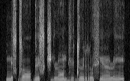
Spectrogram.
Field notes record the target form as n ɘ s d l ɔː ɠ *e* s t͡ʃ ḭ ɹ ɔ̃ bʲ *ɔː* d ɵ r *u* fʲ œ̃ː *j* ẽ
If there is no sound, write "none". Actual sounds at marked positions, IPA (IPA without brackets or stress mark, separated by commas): ɘ, ɵː, o, ɹ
